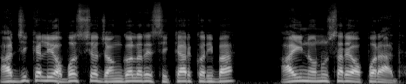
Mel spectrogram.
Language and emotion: Odia, neutral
